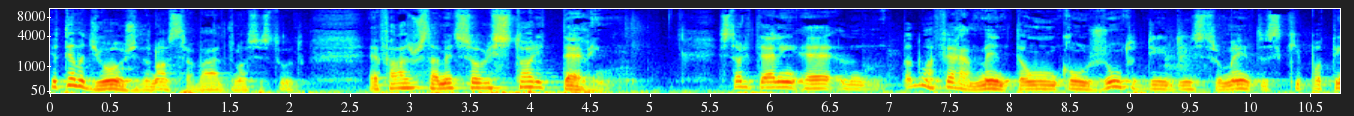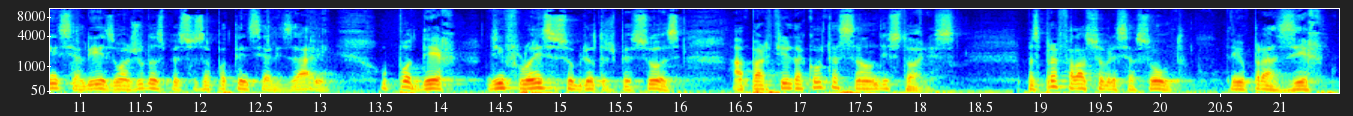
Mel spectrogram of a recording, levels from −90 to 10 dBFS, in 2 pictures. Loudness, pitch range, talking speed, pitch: -19 LUFS, 105-140 Hz, 155 wpm, 120 Hz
